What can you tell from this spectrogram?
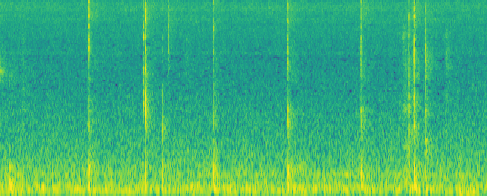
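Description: Near silence with a few faint, soft clicks spaced irregularly, from a guidebook's pages being leafed through.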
